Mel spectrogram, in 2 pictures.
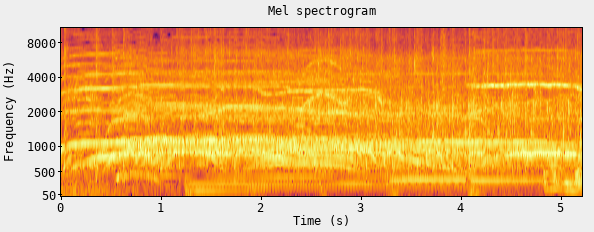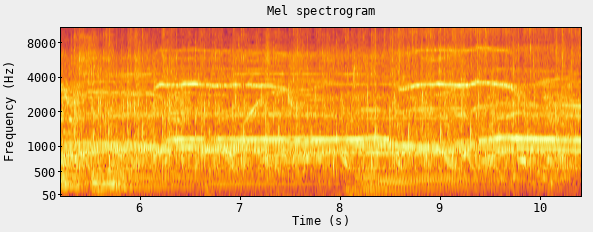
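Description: Live audience cheering and whooping, with long high whistles, over the last ringing acoustic guitar chords of a country song played through the PA.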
